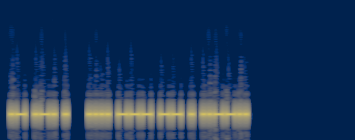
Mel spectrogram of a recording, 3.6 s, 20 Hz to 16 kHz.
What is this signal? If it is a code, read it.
Morse code, heard as a keyed tone, about 40 wpm, 700 Hz. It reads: ARE HOME?
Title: Sentences from Top 1000 Words - Review Part 1 - 40wpm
